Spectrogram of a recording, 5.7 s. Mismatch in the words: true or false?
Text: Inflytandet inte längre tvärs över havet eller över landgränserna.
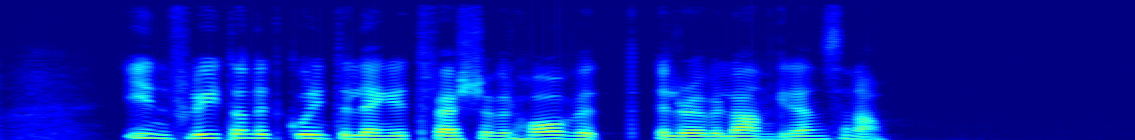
true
